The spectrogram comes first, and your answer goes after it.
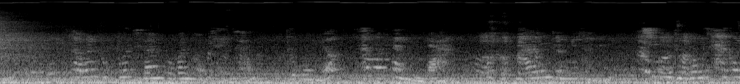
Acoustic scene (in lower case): bus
